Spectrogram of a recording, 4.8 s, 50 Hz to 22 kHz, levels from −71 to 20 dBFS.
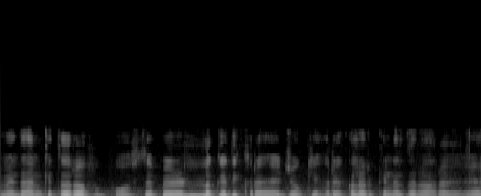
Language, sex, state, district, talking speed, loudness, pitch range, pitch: Hindi, male, Bihar, Bhagalpur, 225 wpm, -25 LUFS, 110-115 Hz, 115 Hz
